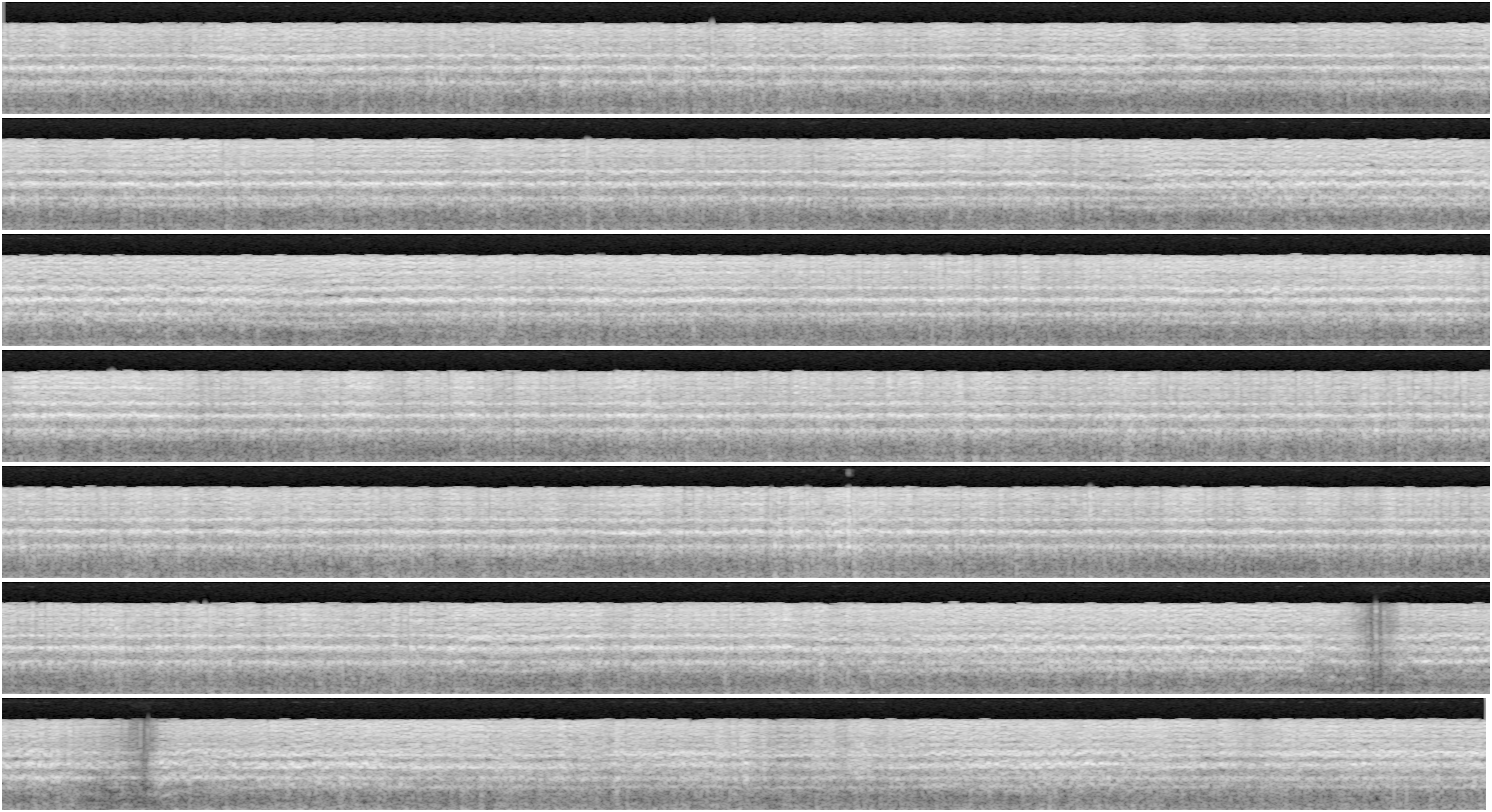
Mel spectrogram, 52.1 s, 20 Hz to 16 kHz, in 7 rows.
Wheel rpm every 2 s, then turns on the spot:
230, 230, 230, 230, 230, 230, 210, 200, 220, 230, 220, 230, 230, 230, 230, 230, 230, 230, 230, 230, 220, 180, 120, 190, 200, 210.
none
